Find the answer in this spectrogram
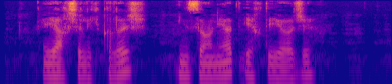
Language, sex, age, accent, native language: Uzbek, male, 18-24, Andijon, Uzbek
